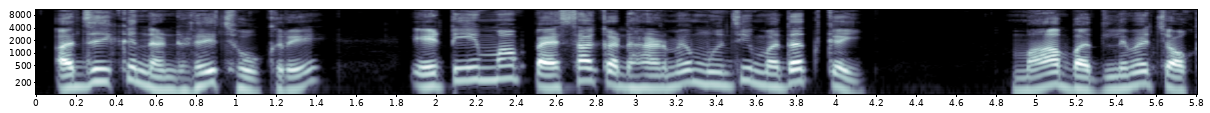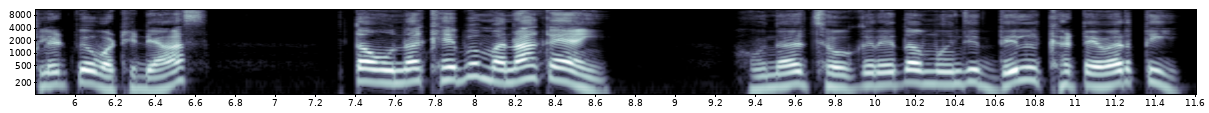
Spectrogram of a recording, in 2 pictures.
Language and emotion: Sindhi, happy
